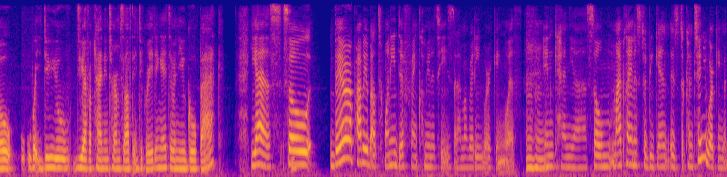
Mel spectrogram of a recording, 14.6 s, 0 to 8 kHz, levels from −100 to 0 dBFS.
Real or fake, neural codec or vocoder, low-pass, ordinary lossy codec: real; none; 7.2 kHz; AAC, 48 kbps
